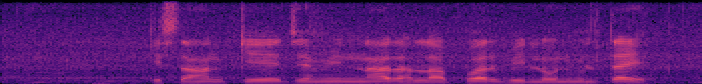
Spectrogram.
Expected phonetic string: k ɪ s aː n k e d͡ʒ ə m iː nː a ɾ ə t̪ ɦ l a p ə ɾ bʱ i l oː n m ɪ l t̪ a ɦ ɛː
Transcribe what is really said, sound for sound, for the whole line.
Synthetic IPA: k ɪ s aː n k e d͡ʒ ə m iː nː a ɾ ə ɦ l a p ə ɾ bʱ i l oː n m ɪ l t̪ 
